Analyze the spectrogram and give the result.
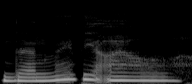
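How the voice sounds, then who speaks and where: In an intimate ASMR roleplay, a woman plays a teasing, softly dominant tomboy girlfriend, coaxing and commanding in a low voice that sometimes turns breathy. Her delivery is exaggerated and extremely slow, with no echo at all.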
